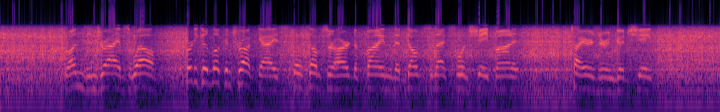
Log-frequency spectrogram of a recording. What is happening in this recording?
Man speaking with a running engine in the background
